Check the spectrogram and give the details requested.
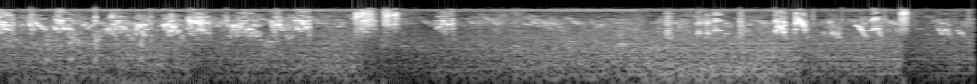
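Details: Budgerigar mating sounds to stimulate breeding: twittering chirps and warbles with loud clicking bursts near the start and middle. The chattering becomes softer and sparser toward the end.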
